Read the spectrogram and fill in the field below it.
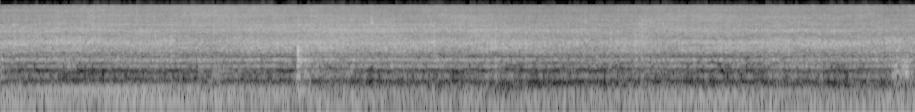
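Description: Spinach fries under a lid in a pan with a steady, dense sizzling hiss that holds even and loud throughout, with no voices.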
